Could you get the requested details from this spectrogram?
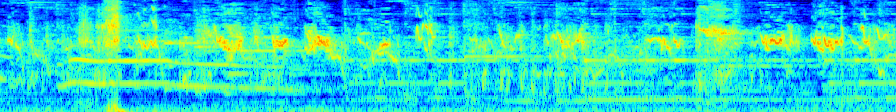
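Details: Budgerigar in a happy mood, chattering continuously in bright, buzzy bursts and short warbled notes, with soft sustained music underneath.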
